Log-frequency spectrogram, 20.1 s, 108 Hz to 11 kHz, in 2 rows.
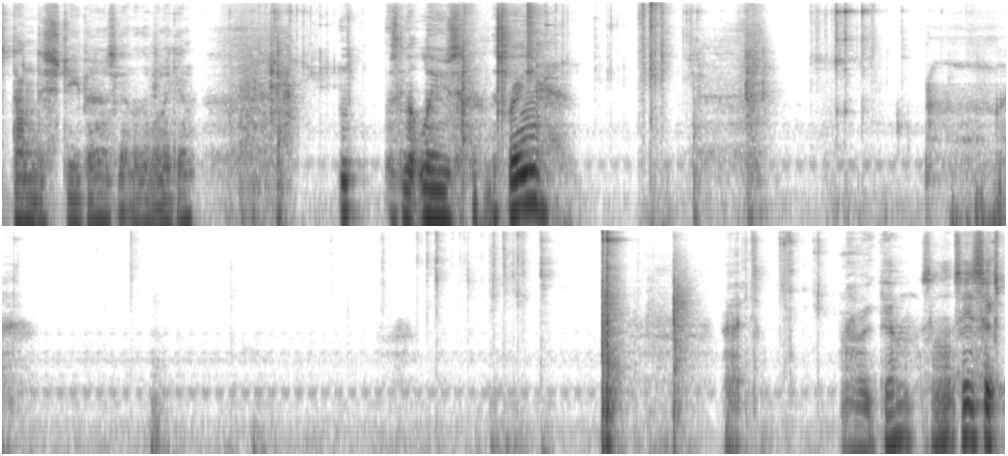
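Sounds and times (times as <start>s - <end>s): metal lock parts clicking: 2.7s - 3.6s, 4.4s - 7.0s, 8.0s - 9.1s, 14.2s - 16.2s, 17.4s - 18.4s.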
